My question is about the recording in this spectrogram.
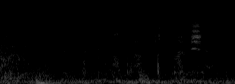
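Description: Near silence with faint whispering.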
